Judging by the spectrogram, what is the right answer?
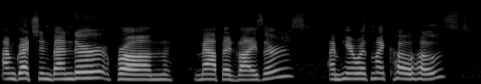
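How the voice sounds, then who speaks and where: A woman's voice: sits high, a little slow, bright, forceful tone, clean tone, no echo. A woman hosting a podcast, introducing the show and its people. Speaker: podcast host.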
